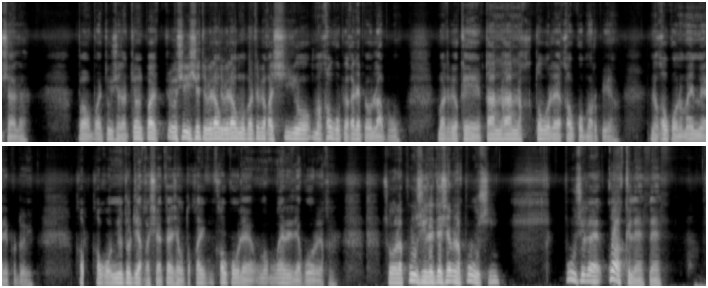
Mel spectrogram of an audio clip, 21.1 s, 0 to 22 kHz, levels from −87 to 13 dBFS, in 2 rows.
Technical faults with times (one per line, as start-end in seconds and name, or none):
3.28-3.53 overlapping chunks
7.53-7.78 overlapping chunks
11.78-12.03 overlapping chunks
16.03-16.28 overlapping chunks
20.28-20.53 overlapping chunks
